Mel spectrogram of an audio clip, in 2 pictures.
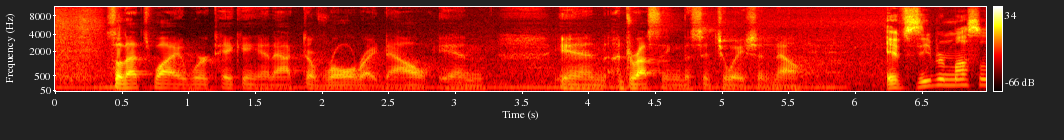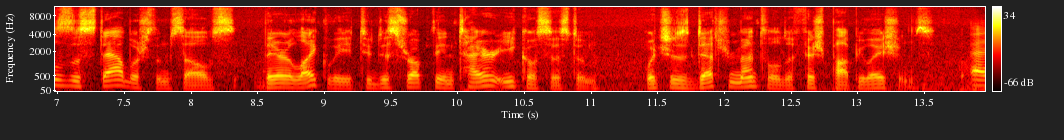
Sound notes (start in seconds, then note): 6.3 voiceover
